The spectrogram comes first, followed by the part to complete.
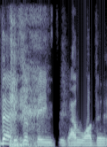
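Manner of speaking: words broken by bursts of laughter. Reacting to another speaker's funny story, laughing while talking. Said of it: "I'm over here laughing".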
